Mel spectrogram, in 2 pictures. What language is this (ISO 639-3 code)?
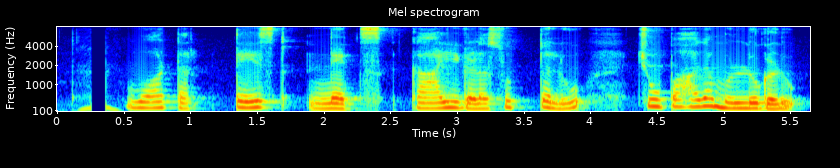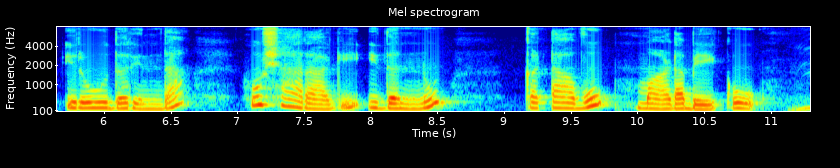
kan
